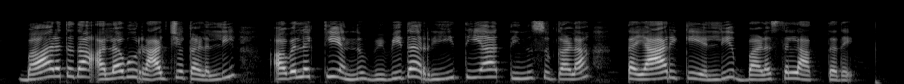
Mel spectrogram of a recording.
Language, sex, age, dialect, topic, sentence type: Kannada, female, 18-24, Mysore Kannada, agriculture, statement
